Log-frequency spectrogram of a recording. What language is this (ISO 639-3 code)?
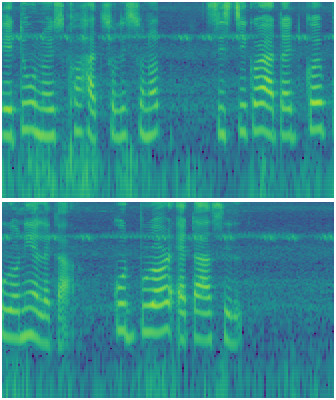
asm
